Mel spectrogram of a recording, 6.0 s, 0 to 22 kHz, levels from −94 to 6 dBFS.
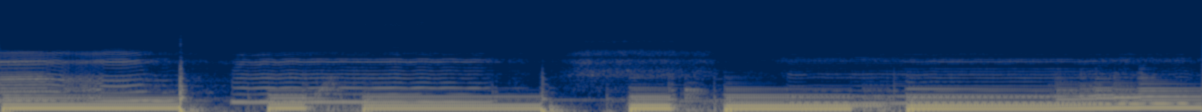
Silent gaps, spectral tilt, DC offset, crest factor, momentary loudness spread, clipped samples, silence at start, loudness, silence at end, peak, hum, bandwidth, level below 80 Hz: none; -11.5 dB/octave; under 0.1%; 14 dB; 7 LU; under 0.1%; 0 s; -36 LUFS; 0 s; -20 dBFS; none; 3.8 kHz; -42 dBFS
